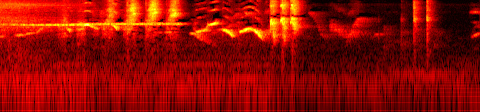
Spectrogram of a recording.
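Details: Breeding-season mating call of the white-rumped shama: a sustained high whistle, then a burst of rapid clicking notes and a wavering warbled phrase, ending in sparse faint chips.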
